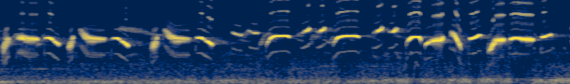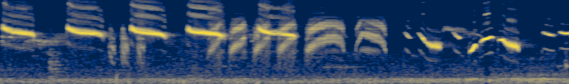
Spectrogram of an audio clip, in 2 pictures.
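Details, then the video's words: Chinese hwamei male and female, the male singing continuously in a varied changing-voice style with rapid female hissing calls to excite him: dense, rich whistled phrases with slurred notes, shifting patterns and sharp, falling repeated strokes. "họa mi hót Đảo Giọng liên tục kèm thêm tiếng chim mái xùy kích bổi nhanh"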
